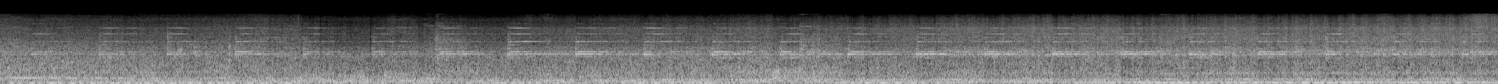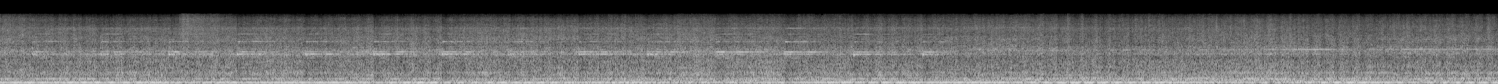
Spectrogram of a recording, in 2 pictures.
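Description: Norfolk Southern freight train led by diesel locomotives approaching and passing close by. Steady low engine rumble that grows stronger about halfway through, with a steady high whine over it.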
